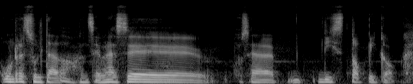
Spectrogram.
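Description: A man is speaking. His pace is fairly slow. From Mexico, Veracruz. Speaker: musician. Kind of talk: interview. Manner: hesitant repetitions, fillers.

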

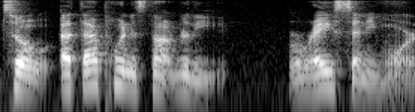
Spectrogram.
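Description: An American accent on a very clean recording with a silent background. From Southern California (Thousand Oaks area). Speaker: podcaster and YouTuber. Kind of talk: solo monologue podcast. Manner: halting, many fillers.

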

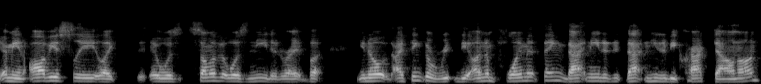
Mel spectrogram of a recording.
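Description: Heard dry and close with no echo, a man uses a plain, everyday voice at a fairly high pitch, a moderate pace and ordinary pitch variation. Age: 20s. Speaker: podcast co-host, real estate worker. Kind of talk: casual chat.

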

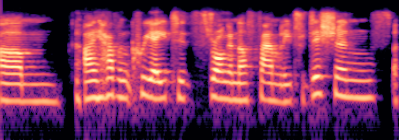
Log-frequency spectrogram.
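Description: An English accent over a quiet background. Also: woman. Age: 50s. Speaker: podcast co-host. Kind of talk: casual chat.

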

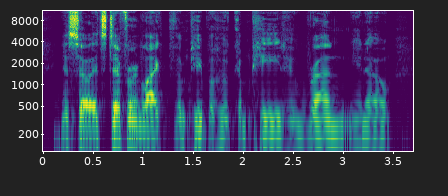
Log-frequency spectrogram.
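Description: Recorded very cleanly against a silent background with a dry, close sound and no echo, a man with an American accent has an ordinary speaking voice, fairly low in pitch, with ordinary pitch variation at a moderate pace. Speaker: barbecue restaurant owner. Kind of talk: casual chat.

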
